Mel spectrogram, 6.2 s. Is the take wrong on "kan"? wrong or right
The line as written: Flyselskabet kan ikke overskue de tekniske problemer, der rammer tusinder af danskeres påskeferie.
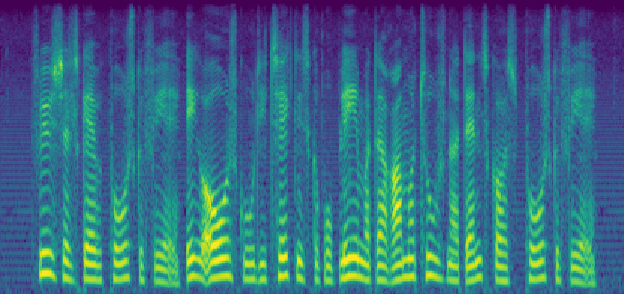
wrong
